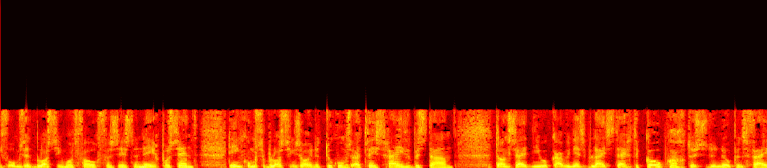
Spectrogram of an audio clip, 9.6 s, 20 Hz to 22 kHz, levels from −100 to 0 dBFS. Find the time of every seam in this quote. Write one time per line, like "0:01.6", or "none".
none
